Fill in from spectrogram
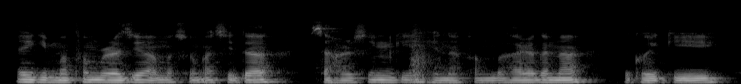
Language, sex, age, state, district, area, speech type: Manipuri, male, 18-30, Manipur, Tengnoupal, rural, spontaneous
